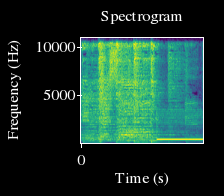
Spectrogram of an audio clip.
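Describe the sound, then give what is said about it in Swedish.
A telephone dial tone sounds while a call is placed. A busier stretch of mixed sound comes first, then a steady single-pitched tone sets in abruptly and holds loud and unchanging to the end. “Jag beslöt att ringa till JO för att ta reda på det.”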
